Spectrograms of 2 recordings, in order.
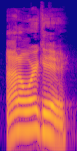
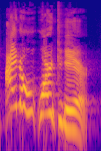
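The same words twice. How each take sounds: First: Said in the usual way. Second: High-pitched exasperated protest; mock-indignant, pitch jumping way up. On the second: Customer answering shopper a second time, high exasperated protest. Second reply after repeated request.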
